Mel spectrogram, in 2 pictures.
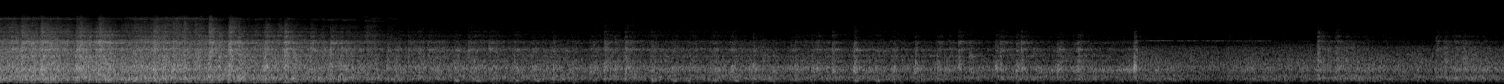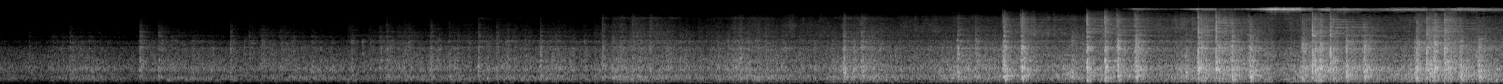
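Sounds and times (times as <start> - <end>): train wheel and running noise: 12.9 - 30.0
high steady squeal: 26.4 - 30.0.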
